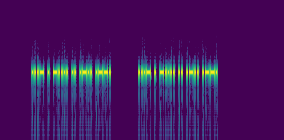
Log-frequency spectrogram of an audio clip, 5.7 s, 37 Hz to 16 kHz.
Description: Morse code, heard as a keyed tone, about 47 wpm, 700 Hz. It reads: VE6ILP VE6ILP
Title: DXCC-100 Call Signs - 6 Characters - Repeated 2x - 45wpm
